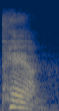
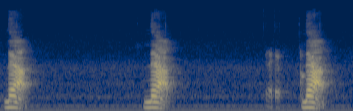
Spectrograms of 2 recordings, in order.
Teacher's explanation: When it comes to the beginning of a stressed syllable, you release a lot of air. When it comes to the end of a syllable, you don't need to release the air. For example, P-A-N is pan, pan.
